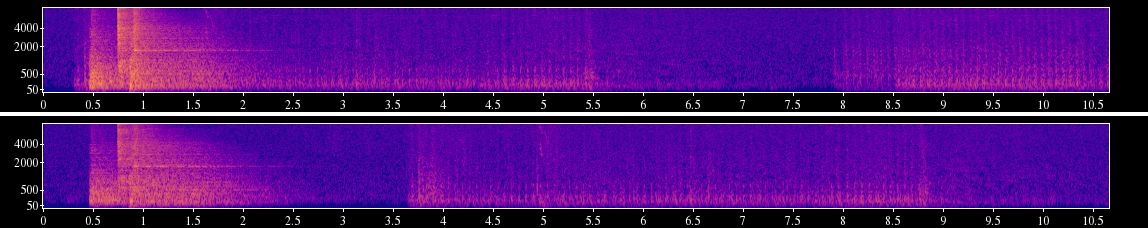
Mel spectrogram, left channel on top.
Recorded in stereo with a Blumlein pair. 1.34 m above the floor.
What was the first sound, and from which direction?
A door slam, 25° left.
